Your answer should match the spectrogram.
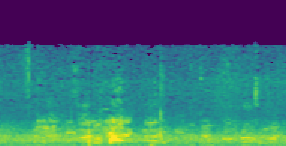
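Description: Distant shouts from players and spectators at a soccer match, short calls over a steady open-air background noise.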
